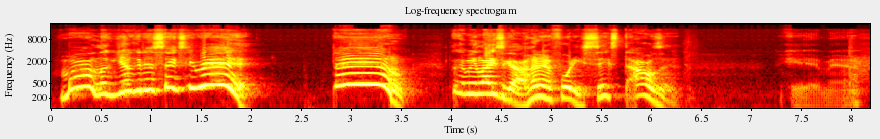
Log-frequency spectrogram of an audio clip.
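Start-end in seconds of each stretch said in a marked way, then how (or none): 0.1-3.7 high, astonished outburst; amazed. Real, not acted. Streamer gawking at a mom's photo, amazed. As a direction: pitch jumps way up in disbelief.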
